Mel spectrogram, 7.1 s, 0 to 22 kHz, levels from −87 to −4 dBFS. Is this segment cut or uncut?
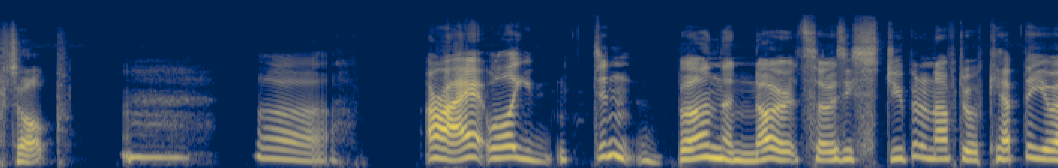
uncut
